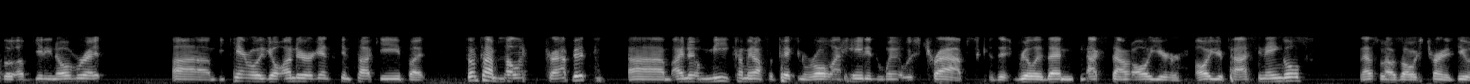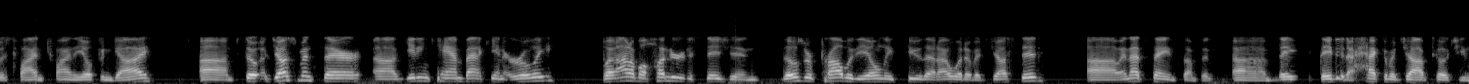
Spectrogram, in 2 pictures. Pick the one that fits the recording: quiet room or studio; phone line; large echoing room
phone line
